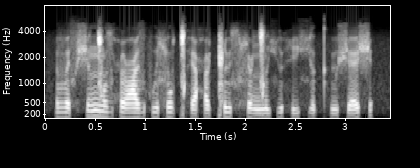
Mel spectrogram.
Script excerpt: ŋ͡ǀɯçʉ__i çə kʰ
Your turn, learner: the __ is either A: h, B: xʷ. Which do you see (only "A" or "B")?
A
